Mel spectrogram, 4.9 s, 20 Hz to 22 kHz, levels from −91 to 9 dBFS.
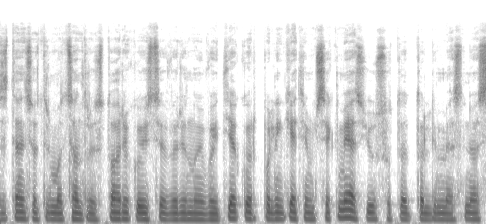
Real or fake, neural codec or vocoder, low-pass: real; none; 14.4 kHz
